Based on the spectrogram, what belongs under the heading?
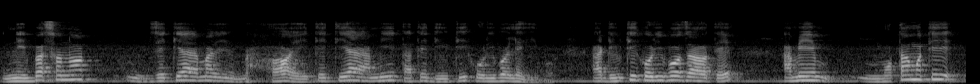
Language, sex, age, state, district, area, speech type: Assamese, male, 45-60, Assam, Kamrup Metropolitan, urban, spontaneous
